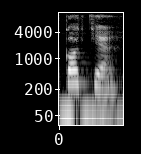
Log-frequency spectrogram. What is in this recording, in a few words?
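"kote" Czech, male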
